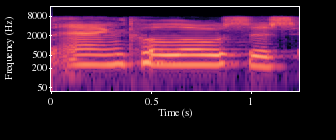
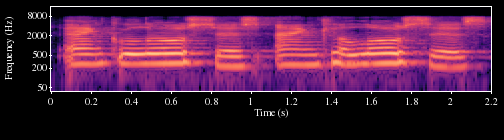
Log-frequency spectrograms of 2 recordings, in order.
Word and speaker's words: ankylosis: joint, caused to grow together in one, produce ankylosis in ankylosed bones. It is irregular from New Latin ankylosis, and silosis.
